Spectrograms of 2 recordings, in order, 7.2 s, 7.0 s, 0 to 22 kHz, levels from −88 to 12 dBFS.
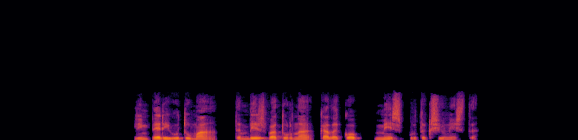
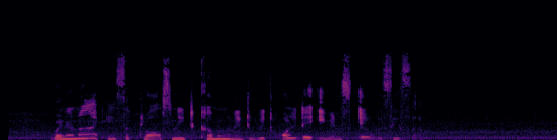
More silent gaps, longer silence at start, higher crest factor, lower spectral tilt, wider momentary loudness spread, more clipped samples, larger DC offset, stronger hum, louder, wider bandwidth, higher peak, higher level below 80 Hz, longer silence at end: first, 2.73-2.93 s, 3.93-3.99 s, 4.53-4.67 s, 5.05-5.10 s vs none; first, 1.7 s vs 0.1 s; about the same, 22 dB vs 24 dB; about the same, -4.5 dB/octave vs -3.5 dB/octave; second, 11 LU vs 17 LU; neither; neither; neither; first, -25 LUFS vs -47 LUFS; second, 7.8 kHz vs 13.5 kHz; first, -4 dBFS vs -24 dBFS; first, -66 dBFS vs under -90 dBFS; first, 1.3 s vs 0 s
